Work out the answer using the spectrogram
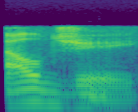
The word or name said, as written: algae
